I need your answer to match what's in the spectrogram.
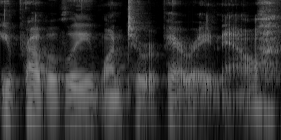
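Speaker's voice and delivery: soft, play-acted, sheepish little voice. A parent retells what her daughter said on walking into her room, imitating a sheepish tone. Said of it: "kind of sheepishly".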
